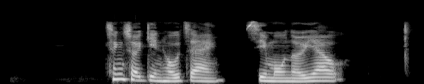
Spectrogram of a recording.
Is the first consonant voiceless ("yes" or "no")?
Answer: yes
